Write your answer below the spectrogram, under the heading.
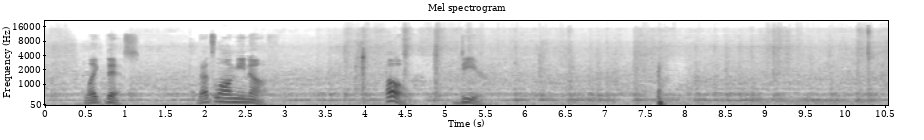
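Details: Buzzing of wild bees during the final honey harvest of the season in deep forest, several short swooping passes spread across the recording, rising and falling in pitch, with a low continuous hum and one sharp click.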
